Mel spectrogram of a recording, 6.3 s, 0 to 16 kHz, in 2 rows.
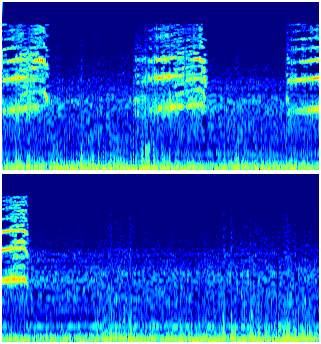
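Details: Bald eagle at a nest in Southwest Florida, filmed by a nest camera on 23 January 2023 around 09:45: three bursts of high, thin, harmonic chirps, each slightly rising and about half a second long, over steady low wind rumble.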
